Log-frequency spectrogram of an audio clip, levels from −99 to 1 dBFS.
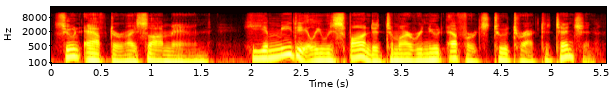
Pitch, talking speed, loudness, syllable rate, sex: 120 Hz, 175 wpm, -20 LUFS, 5.5 syllables/s, male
